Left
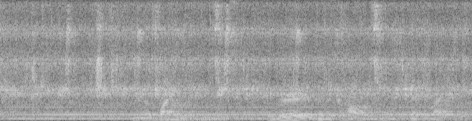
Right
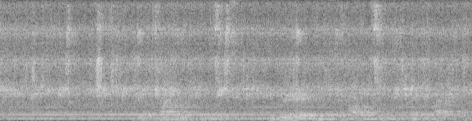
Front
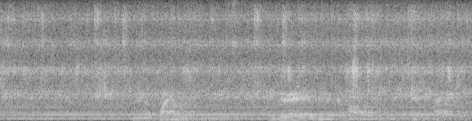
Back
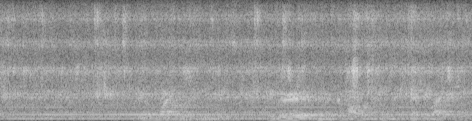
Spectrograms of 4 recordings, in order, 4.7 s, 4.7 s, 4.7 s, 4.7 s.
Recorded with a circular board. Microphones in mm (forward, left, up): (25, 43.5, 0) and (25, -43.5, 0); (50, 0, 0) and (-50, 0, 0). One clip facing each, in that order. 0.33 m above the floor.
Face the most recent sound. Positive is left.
turn(degrees=120)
